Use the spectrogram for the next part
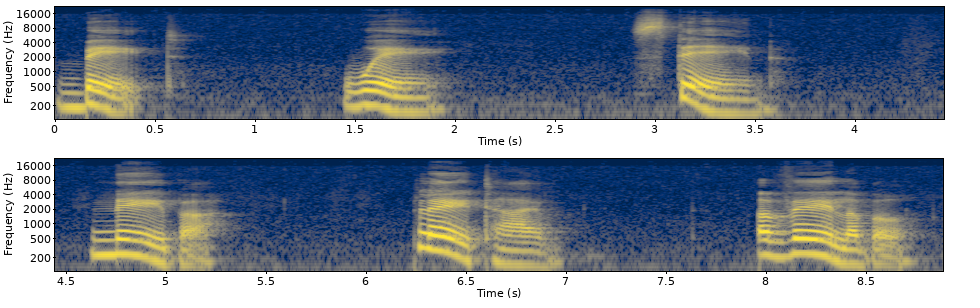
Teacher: what happens in an Indian accent is they lop off the second part and they just pronounce that first part.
